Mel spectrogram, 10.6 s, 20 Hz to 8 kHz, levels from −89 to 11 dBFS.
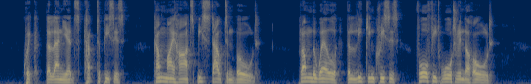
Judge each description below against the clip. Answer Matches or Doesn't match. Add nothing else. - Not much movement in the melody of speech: Doesn't match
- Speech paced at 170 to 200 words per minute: Doesn't match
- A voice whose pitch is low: Matches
